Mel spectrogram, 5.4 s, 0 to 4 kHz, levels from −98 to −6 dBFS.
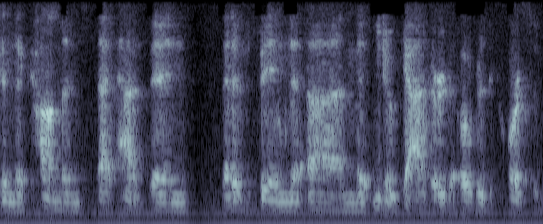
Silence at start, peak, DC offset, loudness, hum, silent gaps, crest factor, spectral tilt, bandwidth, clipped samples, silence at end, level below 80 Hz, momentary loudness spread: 0 s; -18 dBFS; under 0.1%; -37 LUFS; none; none; 20 dB; -2 dB/octave; 4 kHz; under 0.1%; 0.05 s; -78 dBFS; 10 LU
